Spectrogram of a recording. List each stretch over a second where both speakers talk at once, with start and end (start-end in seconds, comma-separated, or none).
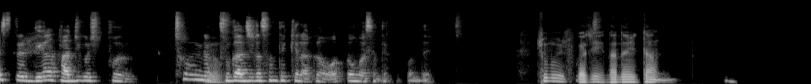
none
